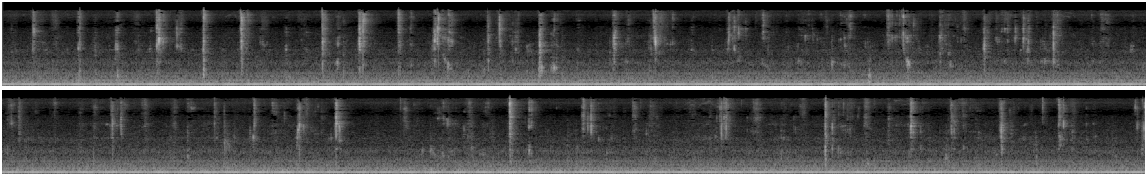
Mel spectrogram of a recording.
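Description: Close-up eating sounds of a person biting and chewing crispy fried chicken and nuggets: many short sharp crunches and mouth clicks, irregularly spaced, over a steady low hum.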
